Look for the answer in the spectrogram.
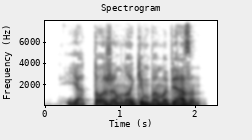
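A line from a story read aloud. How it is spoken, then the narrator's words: Hoarse. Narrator (Russian): хрипло проговорил он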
